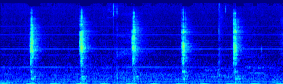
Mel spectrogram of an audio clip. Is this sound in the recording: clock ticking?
yes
